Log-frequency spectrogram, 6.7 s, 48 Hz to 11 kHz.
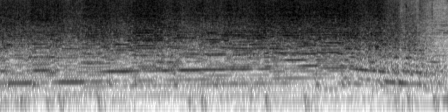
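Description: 400-cubic-inch small-block Chevrolet V8 with long-tube headers and a 750 cfm Holley carburetor making a full-throttle dyno pull. Its pitch climbs steadily through the rpm range, then falls away near the end as the run finishes.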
